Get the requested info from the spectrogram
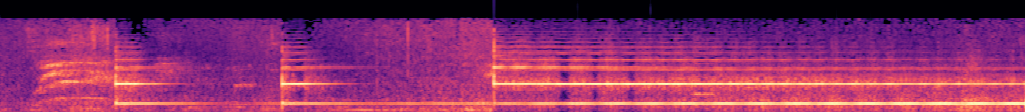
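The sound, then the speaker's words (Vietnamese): A bell of a communal house shrine (đình miễu), not a Buddhist pagoda bell, is struck three times in fairly quick succession, each blow adding a loud, steady ringing tone with bright overtones that hums on without fading. “Vậy là chuông của đình miễu, không phải chuông chùa.”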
